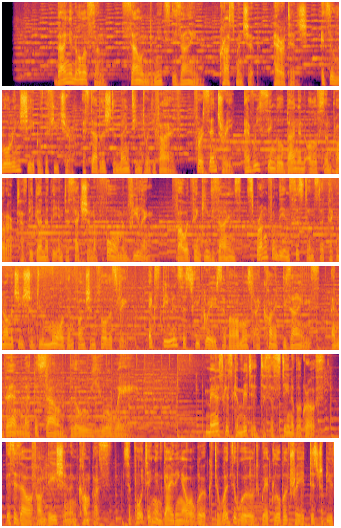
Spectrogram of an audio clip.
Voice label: Corporate, narration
